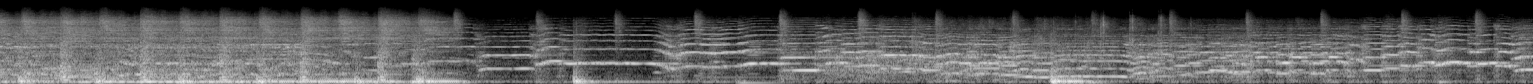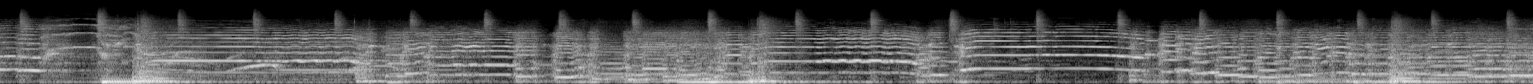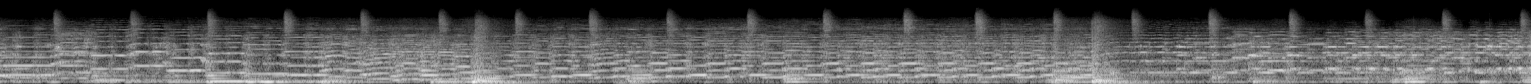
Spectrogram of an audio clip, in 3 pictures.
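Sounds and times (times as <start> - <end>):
bass: 0.0 - 8.4, 10.4 - 11.4, 15.6 - 19.8, 20.5 - 23.9, 26.6 - 45.9
electric guitar lead lines: 0.0 - 45.9
steady drum beat: 0.0 - 45.9.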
